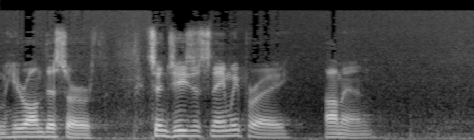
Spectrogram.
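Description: A man speaks slowly through a microphone.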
